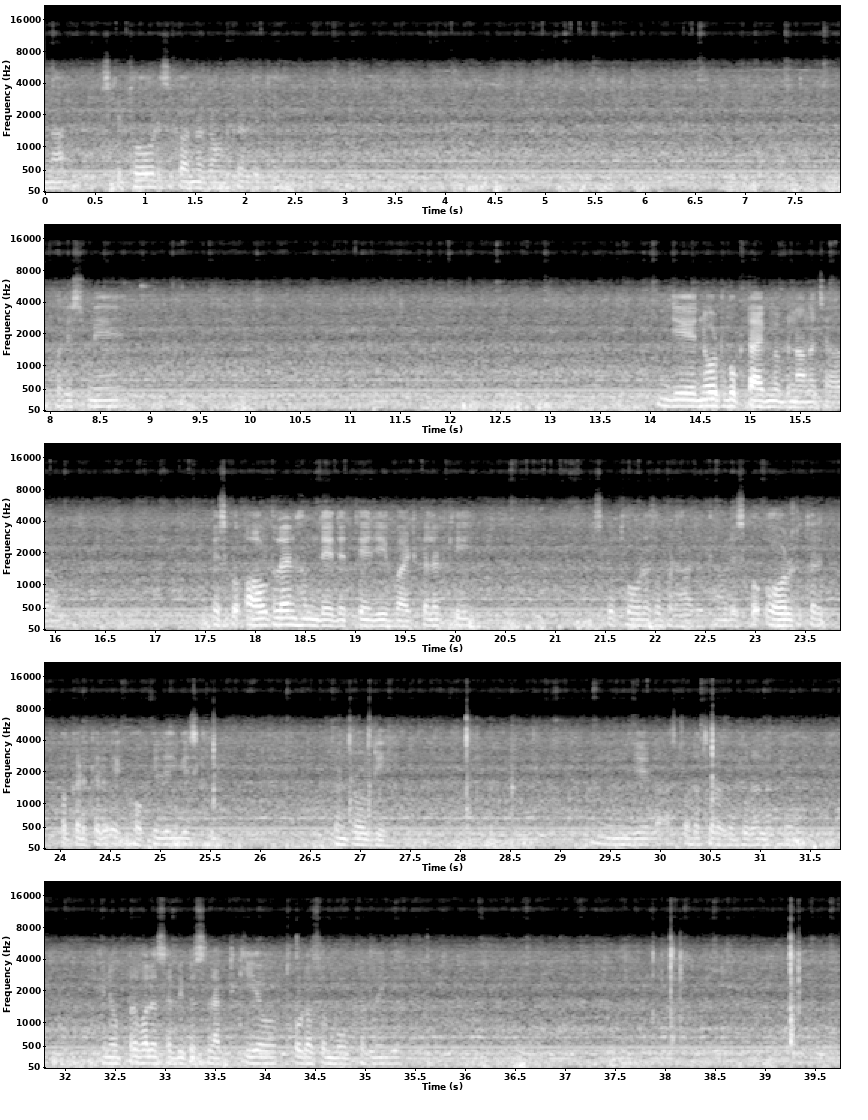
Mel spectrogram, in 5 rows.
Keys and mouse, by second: 5.3 click, 5.4 right click, 7.1-11.0 drag, 20.0-21.5 alt+drag, 22.8 ctrl+d, 25.9 click, 26.5 Delete, 28.0-29.5 drag, 34.2 Right, 35.8-39.7 drag.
